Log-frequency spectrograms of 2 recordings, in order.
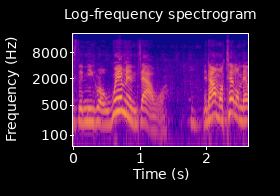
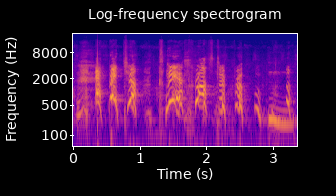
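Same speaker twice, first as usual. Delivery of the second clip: laughing hard; 13 dB louder, much slower than usual. Real, not acted. Laughing at the memory.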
